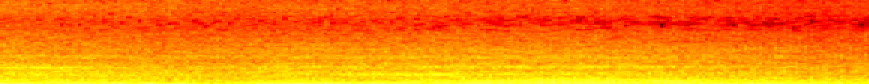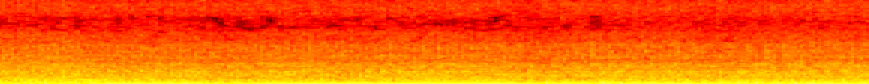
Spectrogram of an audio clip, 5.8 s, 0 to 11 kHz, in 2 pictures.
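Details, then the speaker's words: 2015 Tao Motors Snow Leopard 200cc snowmobile, first start after sitting seven years with oil checked full: runs steadily with a few light revs, no misfires or knocks. Normal running. "this is really cool all right okay so it starts"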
